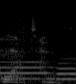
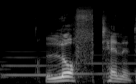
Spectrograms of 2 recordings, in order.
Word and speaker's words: lieutenant: Flego as left tenant. Fleoff. What a name. What a second name. A lof tenant. L tenant. I I know I've heard it called L tenant before and it has screwed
